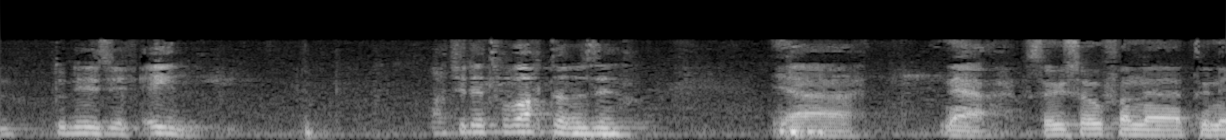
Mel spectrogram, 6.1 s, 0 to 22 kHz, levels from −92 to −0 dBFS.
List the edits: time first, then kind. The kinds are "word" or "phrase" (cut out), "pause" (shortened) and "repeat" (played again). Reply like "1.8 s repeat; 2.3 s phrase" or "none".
none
